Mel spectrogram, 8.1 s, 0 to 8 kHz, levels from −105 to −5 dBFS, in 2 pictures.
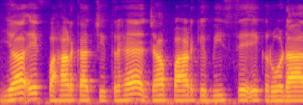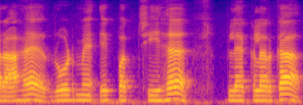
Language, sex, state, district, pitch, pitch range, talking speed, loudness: Hindi, male, Jharkhand, Deoghar, 140 Hz, 140-150 Hz, 180 wpm, -18 LUFS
